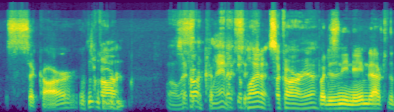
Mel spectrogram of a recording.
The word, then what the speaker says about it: Sakaar: And now we know how to pronounce it because I've always pronounced it Scar, but I guess it's Sakaar.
